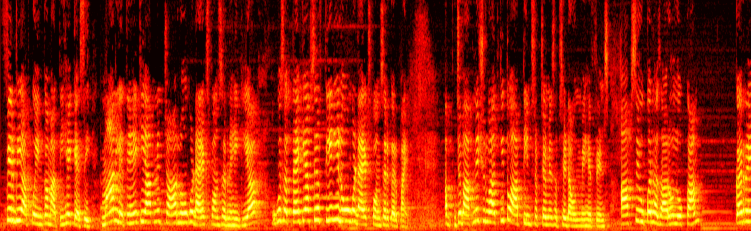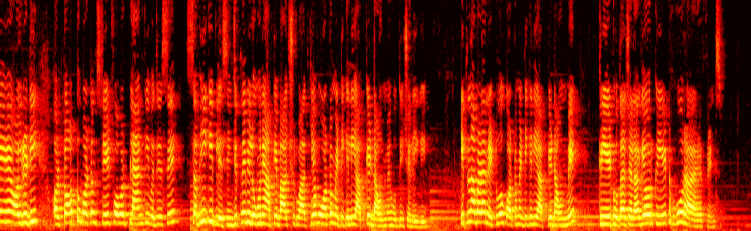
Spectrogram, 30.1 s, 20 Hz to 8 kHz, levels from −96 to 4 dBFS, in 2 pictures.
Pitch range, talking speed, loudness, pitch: 245-330 Hz, 190 wpm, -13 LUFS, 285 Hz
